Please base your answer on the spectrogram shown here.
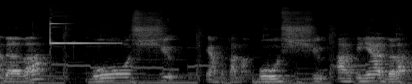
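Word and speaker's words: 募集: Bacanya adalah boshu.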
